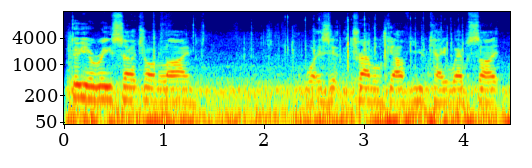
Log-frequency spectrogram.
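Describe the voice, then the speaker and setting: Loud background noise sits behind the speech. The pace is moderate and the sound is dry with no echo. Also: man. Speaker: travel vlogger. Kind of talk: casual vlog chat. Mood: relaxed, joking. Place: car. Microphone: camera far.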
